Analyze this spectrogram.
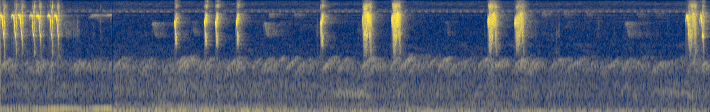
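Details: Blue-crowned hanging parrot kept by a bird hobbyist, sounding cap-cap, kiak-kiak and crap-crap calls: a fast opening burst of high chips, then scattered pairs and single piercing notes spread over several seconds.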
